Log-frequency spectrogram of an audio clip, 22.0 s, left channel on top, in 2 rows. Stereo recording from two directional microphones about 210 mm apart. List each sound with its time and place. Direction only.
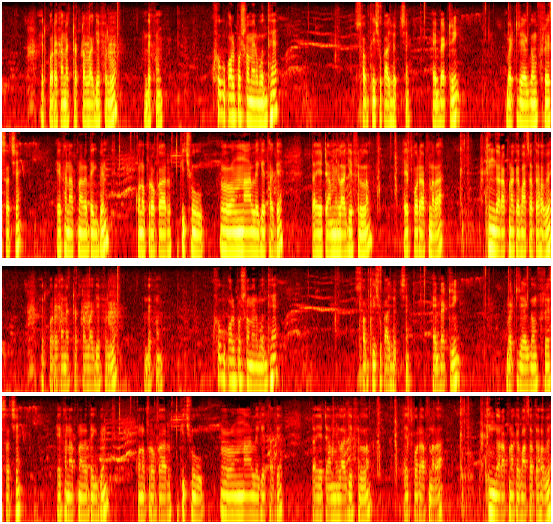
0.7 s speech: 55° left (ahead or behind)
4.2 s speech: 45° left (ahead or behind)
7.1 s speech: 40° left (ahead or behind); by 19.8 s 55° left (ahead or behind)
20.1 s a sound: centre (ahead or behind)
20.6 s speech: 50° left (ahead or behind)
